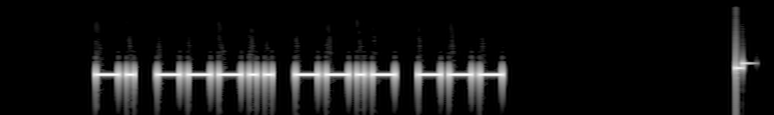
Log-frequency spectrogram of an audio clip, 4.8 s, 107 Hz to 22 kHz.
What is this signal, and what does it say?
Morse code, heard as a keyed tone, about 25 wpm, 700 Hz. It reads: N8QO
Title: USA Call Signs - 4 Characters - 4x Character Spacing - 25wpm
